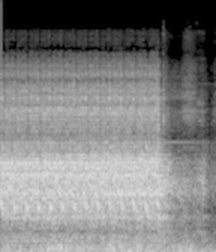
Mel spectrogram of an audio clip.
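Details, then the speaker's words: Old Cushman Truckster auction find, cranking: steady hissing, sucking whoosh over choppy cranking beat, sounding like a blown head gasket; owner suspects the old fuel pump left open is drawing compression, noise stops when held down, plans a block-off plate. "I think it's all in that little fuel pump making that sound."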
